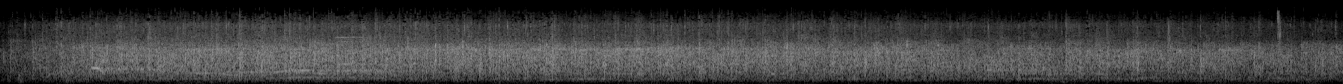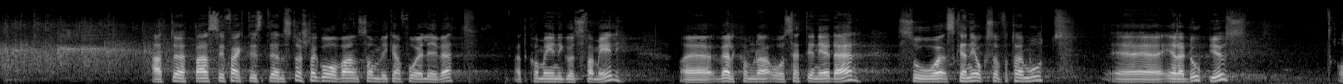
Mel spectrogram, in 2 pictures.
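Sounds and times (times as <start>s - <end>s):
audience applause: 0.0s - 15.7s
speech: 15.0s - 26.0s.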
